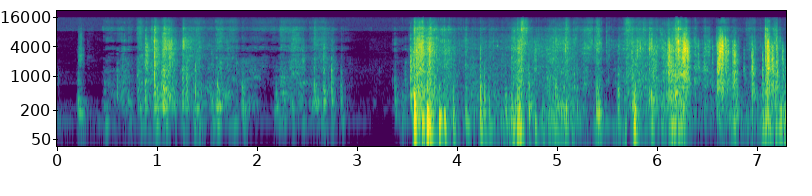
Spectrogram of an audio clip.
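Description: A sheet of paper with writing on it, received as mail, being handled: soft crinkles and rustles at first, then louder, sharper crackling and rustling bursts as the sheet is unfolded. No one speaks.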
